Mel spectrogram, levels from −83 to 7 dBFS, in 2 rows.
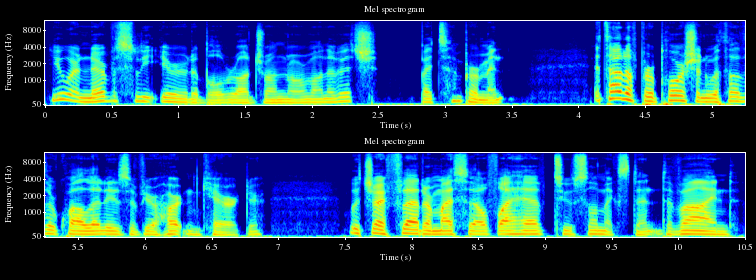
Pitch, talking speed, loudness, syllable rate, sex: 135 Hz, 170 wpm, -19 LUFS, 6.2 syllables/s, male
